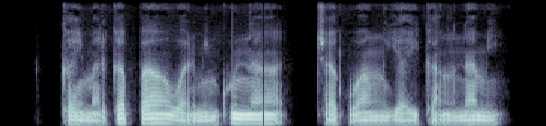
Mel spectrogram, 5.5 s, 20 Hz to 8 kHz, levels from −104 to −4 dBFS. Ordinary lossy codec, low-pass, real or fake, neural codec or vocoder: Opus, 64 kbps; 7.2 kHz; real; none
